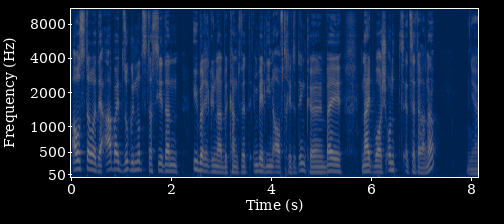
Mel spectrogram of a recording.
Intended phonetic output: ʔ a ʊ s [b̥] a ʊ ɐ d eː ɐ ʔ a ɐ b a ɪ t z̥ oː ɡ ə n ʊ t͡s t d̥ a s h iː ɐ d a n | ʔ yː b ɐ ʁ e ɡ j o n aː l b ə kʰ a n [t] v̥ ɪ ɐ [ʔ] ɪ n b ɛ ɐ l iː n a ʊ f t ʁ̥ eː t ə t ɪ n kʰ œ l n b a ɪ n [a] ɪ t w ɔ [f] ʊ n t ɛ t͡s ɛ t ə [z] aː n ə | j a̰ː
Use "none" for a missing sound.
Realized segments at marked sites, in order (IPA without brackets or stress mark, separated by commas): d̥, t, t, a, ʃ, ʁ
